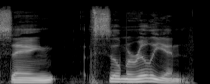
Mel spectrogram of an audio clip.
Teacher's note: we pronounce it funny in English, we do what's called a schwa, which is sort of an extra vowel sound.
